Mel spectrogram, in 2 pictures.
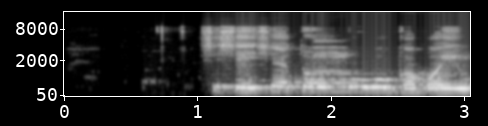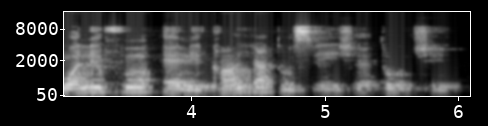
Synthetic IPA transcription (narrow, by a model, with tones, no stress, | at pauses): ʃi˧˦ʃe˧i˧ʃɛ˦to˦n̩˦wo˦wo˦˨ɡɔ˧bɔ˧i˧wɔ˧le˦fũ˦ɛ˧nĩ˨kã˨˧˦ja˦˨tɔ˨si˨˦i˧ʃɛ˦to˦ñ̩˦ʃe˧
